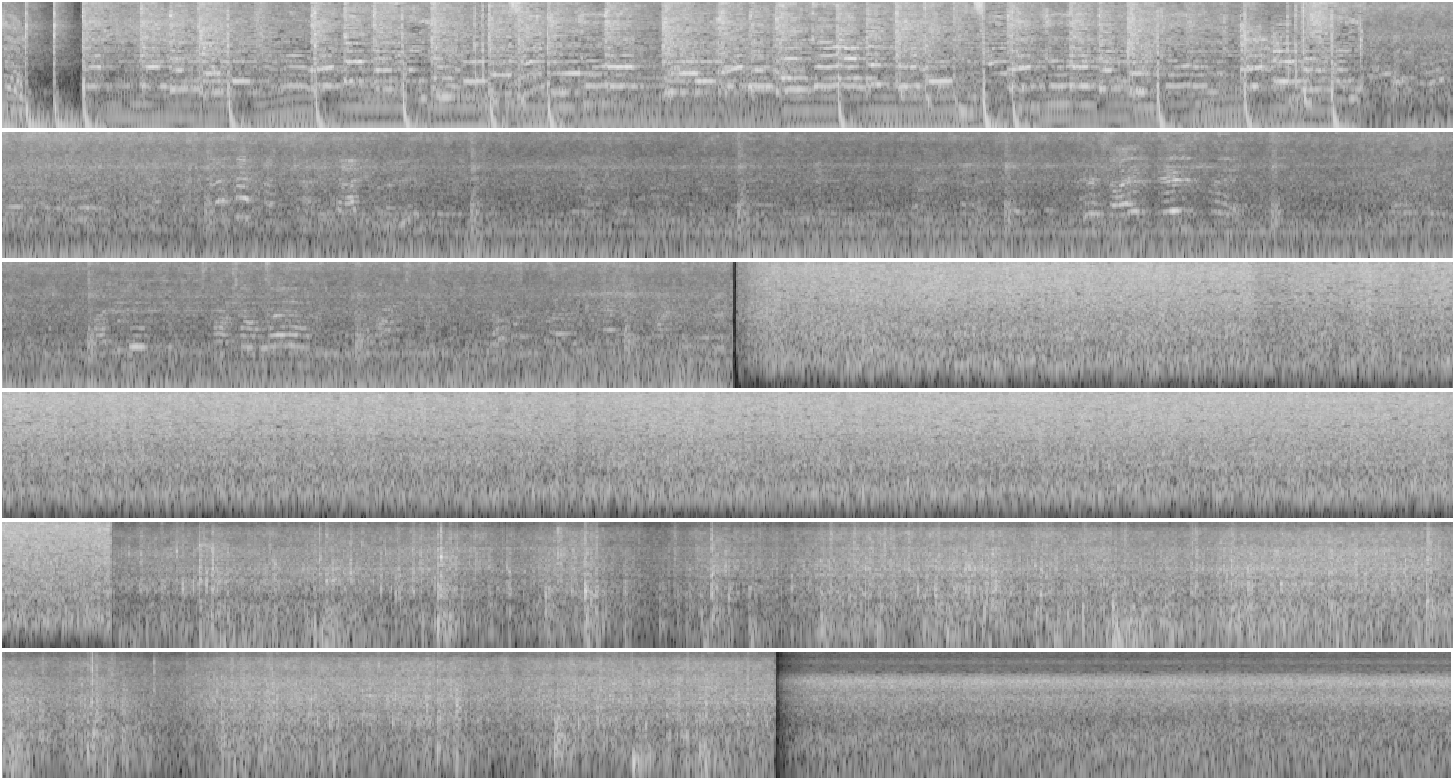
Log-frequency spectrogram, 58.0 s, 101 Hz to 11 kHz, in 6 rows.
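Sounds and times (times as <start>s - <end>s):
rushing water: 17.0s - 58.0s.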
